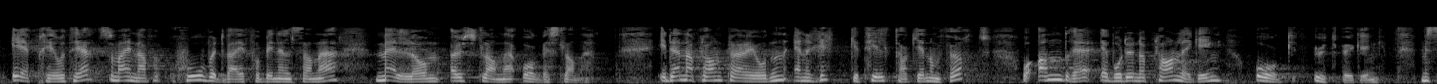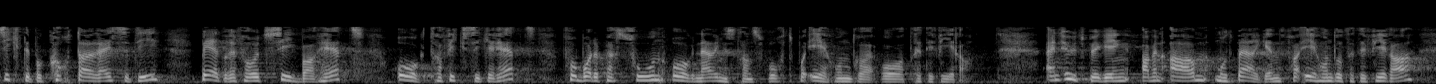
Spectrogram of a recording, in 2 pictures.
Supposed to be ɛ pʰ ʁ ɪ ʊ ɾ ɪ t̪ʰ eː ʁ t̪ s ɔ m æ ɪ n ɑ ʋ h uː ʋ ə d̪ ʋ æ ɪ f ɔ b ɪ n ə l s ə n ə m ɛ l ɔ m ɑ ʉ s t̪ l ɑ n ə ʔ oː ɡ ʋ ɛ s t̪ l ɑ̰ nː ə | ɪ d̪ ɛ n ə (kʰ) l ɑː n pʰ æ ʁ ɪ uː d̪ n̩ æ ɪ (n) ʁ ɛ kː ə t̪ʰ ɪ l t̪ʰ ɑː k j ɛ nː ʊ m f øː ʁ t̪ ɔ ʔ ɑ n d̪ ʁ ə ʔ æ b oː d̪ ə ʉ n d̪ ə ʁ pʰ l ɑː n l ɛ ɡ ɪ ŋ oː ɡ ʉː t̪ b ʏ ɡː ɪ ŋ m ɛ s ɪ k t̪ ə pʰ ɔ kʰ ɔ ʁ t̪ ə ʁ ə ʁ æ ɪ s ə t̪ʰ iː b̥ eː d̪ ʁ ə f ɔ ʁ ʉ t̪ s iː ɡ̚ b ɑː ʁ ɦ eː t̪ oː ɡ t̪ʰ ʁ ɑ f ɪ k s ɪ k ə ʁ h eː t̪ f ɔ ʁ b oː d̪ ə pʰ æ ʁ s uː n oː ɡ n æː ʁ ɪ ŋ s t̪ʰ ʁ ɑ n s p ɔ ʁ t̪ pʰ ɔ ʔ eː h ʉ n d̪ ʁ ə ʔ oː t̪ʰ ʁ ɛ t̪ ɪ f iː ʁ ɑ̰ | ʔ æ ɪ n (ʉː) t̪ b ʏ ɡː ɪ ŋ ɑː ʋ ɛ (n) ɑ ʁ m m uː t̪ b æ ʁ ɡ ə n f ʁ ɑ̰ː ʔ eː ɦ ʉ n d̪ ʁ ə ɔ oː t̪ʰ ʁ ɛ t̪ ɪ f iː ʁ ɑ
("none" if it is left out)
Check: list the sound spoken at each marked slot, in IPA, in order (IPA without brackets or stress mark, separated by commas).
pʰ, n, ʉː, n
